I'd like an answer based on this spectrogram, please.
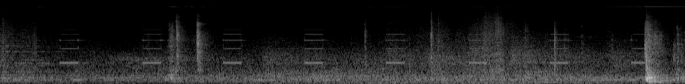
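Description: Hospital bedside patient monitor beeping, short high beeps repeating evenly. A few soft clicks early on and one sharp knock near the end.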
